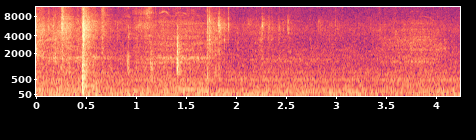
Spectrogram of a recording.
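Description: A few light clicks of small metal parts being handled at the engine-to-pump coupler, the sharpest about half a second in, over a low steady hum.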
